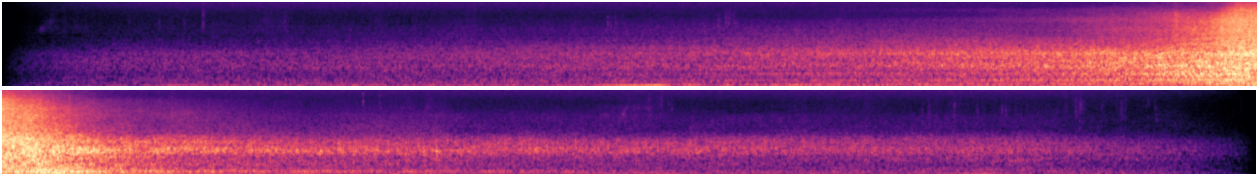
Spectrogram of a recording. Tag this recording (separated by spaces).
pass passing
